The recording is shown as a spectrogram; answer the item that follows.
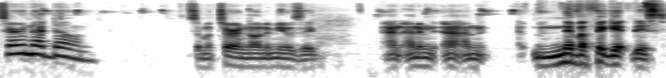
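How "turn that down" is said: little soft voice, pitched very high. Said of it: "him talking a little soft voice".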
